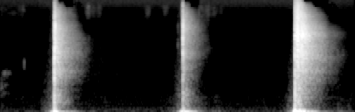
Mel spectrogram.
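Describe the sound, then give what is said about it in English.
Whip strikes land three times in a slow, uneven rhythm. Each is a loud, crisp crack with a short decay, the last the strongest, and no voices come between them. “I would give you one whack for every day you annoyed me, but then we would be here all night.”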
